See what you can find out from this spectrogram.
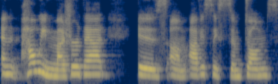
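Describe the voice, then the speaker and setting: Fairly high in pitch, a woman speaks with ordinary pitch variation and an ordinary speaking voice. The background is quiet. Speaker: dietitian presenter. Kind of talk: webinar Q&A.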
